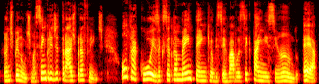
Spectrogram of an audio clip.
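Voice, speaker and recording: A woman with a fairly high voice leads a grammar video lesson. She talks directly to the viewer, poses questions and answers them herself, and stretches each example word out slowly so it can be heard clearly. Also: fairly bright tone. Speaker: Portuguese grammar teacher.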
